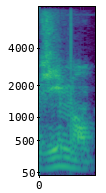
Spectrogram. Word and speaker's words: Germain: med it's okay it's a french name gmo but uh i i take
